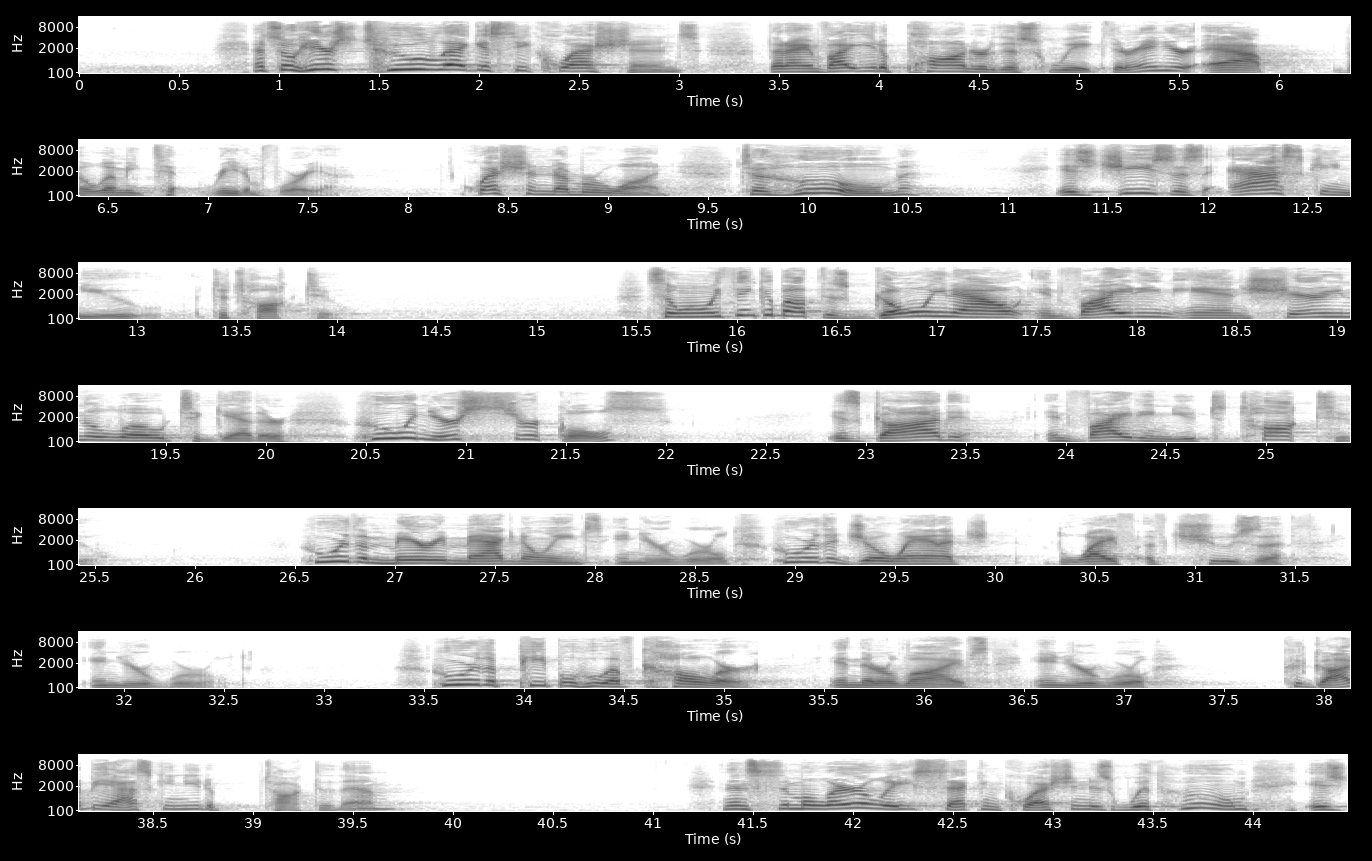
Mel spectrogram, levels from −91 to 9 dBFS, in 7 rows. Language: English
